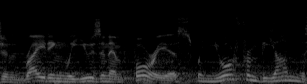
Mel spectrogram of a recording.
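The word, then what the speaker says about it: Amphoreus: Again, I mispronounce everything. Now that he said Amphorius, sometimes I just need to remind myself exactly how characters pronounce the words in game.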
